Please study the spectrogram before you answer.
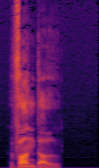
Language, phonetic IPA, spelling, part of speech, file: Polish, [ˈvãndal], Wandal, noun, Pl-Wandal.ogg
